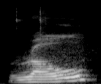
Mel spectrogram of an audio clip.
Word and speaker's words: roll: Você tem que pronunciar o L, ok? Do, dol, dol. Roll, roll.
